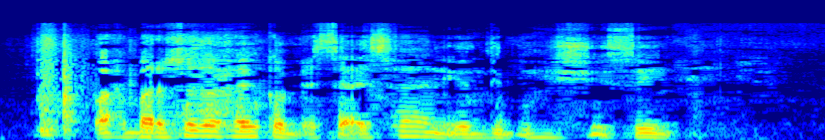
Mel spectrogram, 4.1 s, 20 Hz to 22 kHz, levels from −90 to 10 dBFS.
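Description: From the start, the speech has a gritty, metallic treble: s sounds come out lispy, and nothing is heard above about 11.1 kHz. This is most likely HE-AAC compression at a very low rate, which fits roughly 12 kbps with heavy codec damage. The codec keeps only the lower band and synthesises the top by copying lower bands upward under a coarse envelope, so the rebuilt treble is not the original and its harmonics don't line up with those below.

From 2.80 s to the end at 4.13 s, a steady, thin hiss sits under the speech, climbing sharply toward the top of the band and lying roughly 30 dB below the speech. This is low bit depth with noise shaping. The signal is held to only a few bits, consistent with around 10, and the rounding error is pushed upward in frequency, so the noise gathers in the treble.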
